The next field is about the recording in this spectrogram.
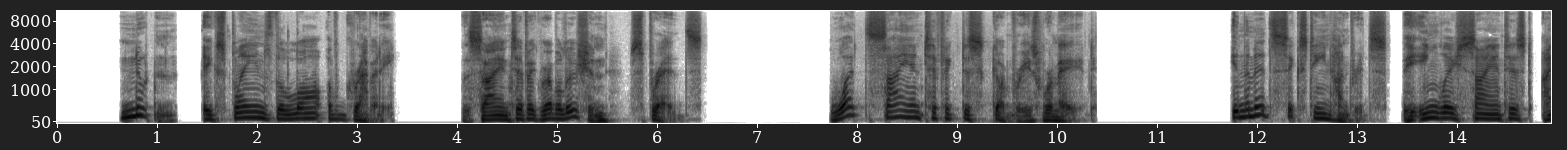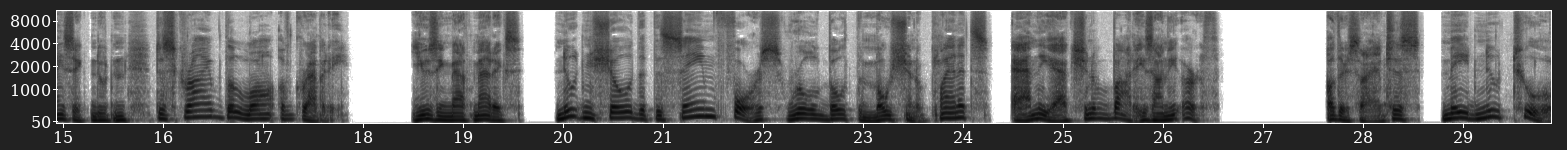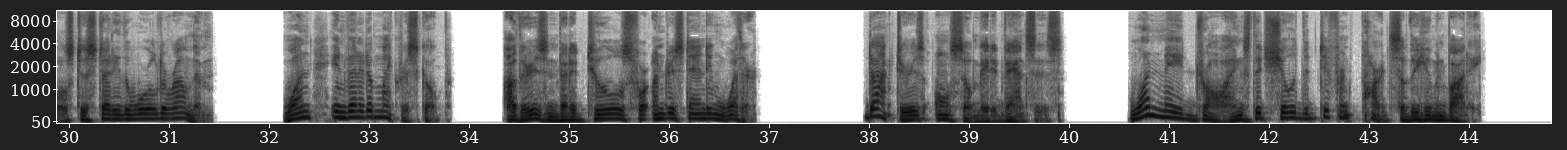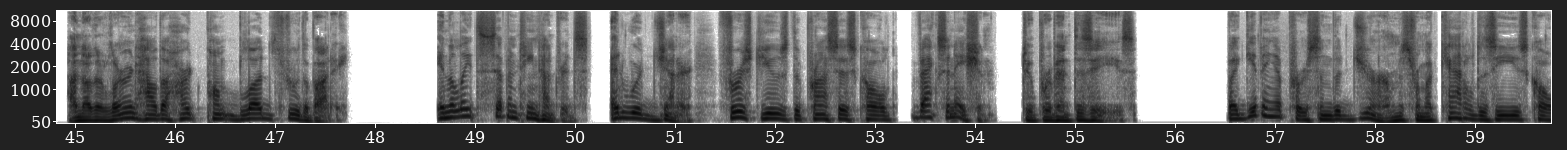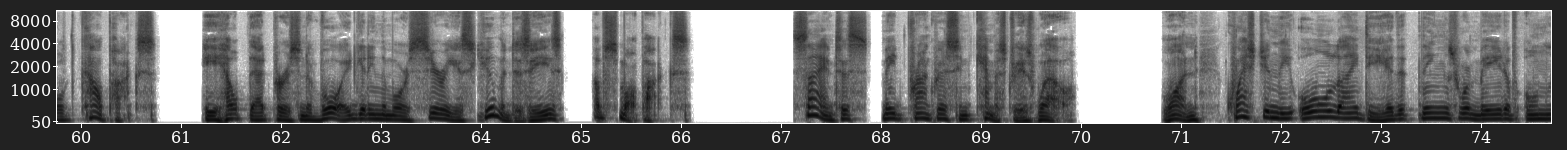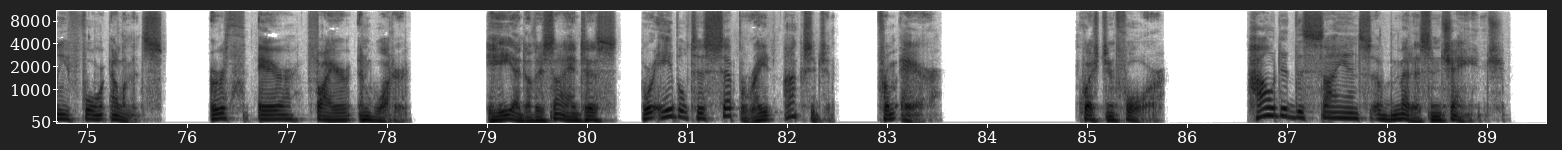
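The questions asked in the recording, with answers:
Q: How did the science of medicine change?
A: Drawings of the body's parts, discovery of how the heart pumps blood, and Jenner's smallpox vaccination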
